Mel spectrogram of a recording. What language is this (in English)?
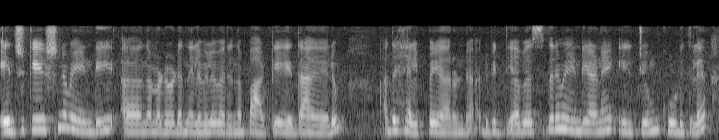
Malayalam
